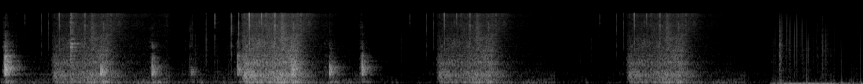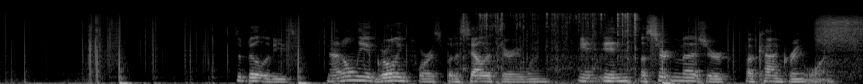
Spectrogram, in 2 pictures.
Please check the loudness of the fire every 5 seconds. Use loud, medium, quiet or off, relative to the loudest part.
loud, medium, quiet, medium.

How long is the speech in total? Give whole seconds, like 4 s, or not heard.
6 s.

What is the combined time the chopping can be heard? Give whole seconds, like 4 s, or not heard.
4 s.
